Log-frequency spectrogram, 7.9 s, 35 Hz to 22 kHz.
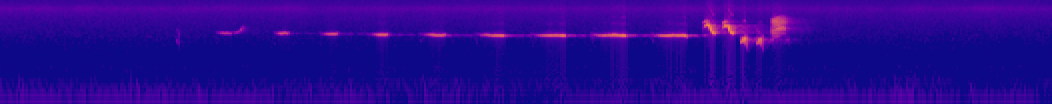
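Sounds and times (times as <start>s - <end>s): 
Common nightingale song: 1.1s - 6.1s.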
